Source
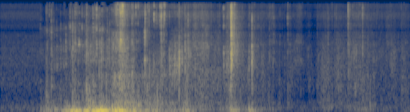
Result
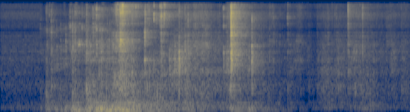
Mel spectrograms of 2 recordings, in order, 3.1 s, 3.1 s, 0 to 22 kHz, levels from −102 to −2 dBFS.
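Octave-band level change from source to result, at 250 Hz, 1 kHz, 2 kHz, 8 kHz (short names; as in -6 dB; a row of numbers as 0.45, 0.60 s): -6.5, -2.0, 0.0, +4.0 dB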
